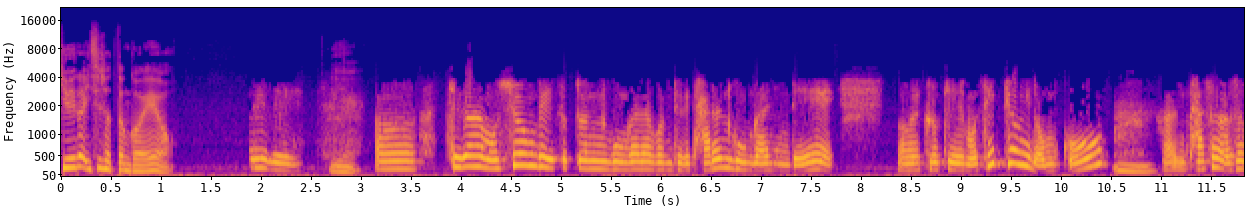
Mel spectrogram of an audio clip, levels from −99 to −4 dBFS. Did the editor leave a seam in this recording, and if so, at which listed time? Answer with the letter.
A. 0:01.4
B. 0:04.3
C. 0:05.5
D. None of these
B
